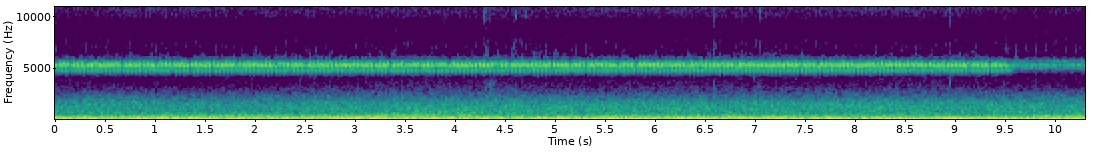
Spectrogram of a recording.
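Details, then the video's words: Summer dawn chorus of crickets at Toronto's Humber Bay Shores, 28 July 2020, calm and clear at 20ºC; one continuous shrill ringing tone holds throughout, layered over a constant deep rumble like distant traffic. "Serene Summer Toronto Morning With Chirping Crickets"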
